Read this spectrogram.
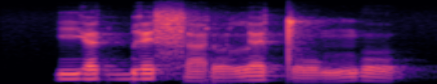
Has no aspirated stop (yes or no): yes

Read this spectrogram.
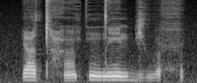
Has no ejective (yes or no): yes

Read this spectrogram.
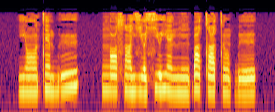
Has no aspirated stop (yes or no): yes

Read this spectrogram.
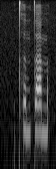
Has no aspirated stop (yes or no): no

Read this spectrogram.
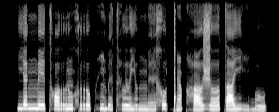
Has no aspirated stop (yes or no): no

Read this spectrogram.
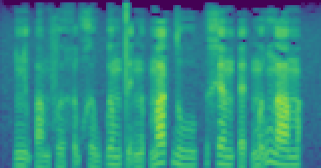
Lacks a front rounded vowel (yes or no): yes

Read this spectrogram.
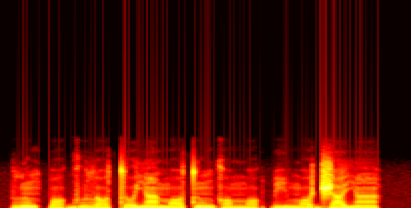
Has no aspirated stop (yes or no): yes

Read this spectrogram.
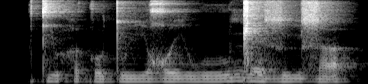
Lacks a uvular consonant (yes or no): no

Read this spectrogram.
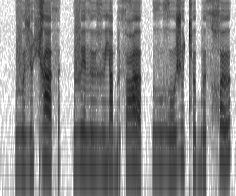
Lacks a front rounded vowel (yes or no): yes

